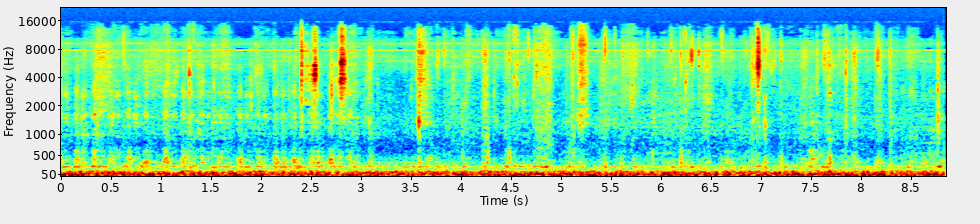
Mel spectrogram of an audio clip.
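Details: Hungry newborn puppies of a stray mother dog suckling milk: a steady run of soft wet clicks and smacks over a constant low rumble.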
